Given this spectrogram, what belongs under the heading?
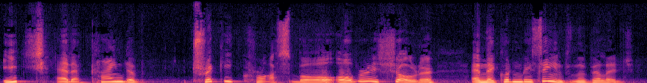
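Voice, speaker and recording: A stranded spaceship captain recounts his ordeal like classic 1950s radio drama. He is haunted and obsessive, swinging widely in pitch between brooding pauses. The old recording is dull and close, with no room sound. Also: huge pitch swings, warm tone, dry recording, exaggerated voice. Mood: grim, intense.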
